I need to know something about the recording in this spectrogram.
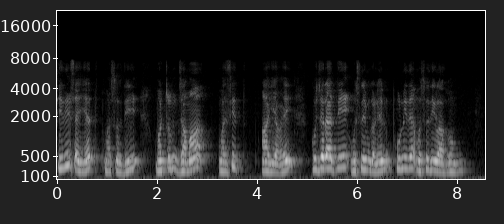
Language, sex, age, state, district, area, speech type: Tamil, female, 60+, Tamil Nadu, Namakkal, rural, read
